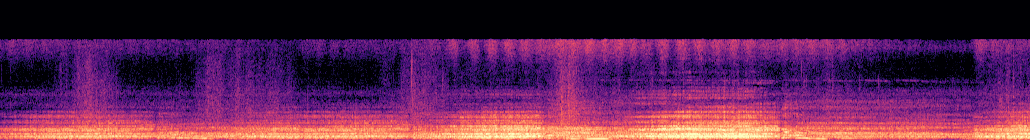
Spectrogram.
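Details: Howler monkey group calling in the jungle canopy, a territorial war cry that keeps rivals away: loud, rough, roaring chorus of overlapping voices swelling and fading over ten seconds, with steady dense harmonics throughout.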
